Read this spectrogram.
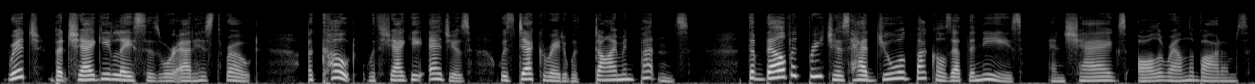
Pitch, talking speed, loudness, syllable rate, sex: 205 Hz, 160 wpm, -22 LUFS, 4.8 syllables/s, female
